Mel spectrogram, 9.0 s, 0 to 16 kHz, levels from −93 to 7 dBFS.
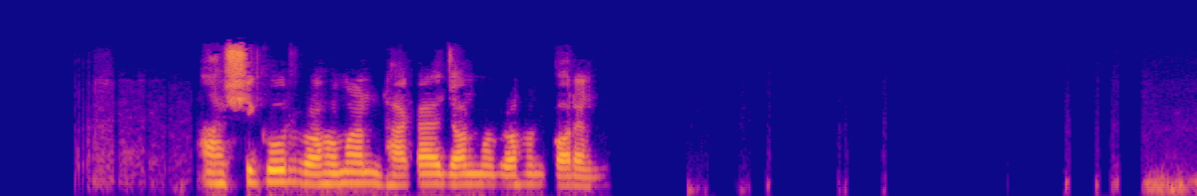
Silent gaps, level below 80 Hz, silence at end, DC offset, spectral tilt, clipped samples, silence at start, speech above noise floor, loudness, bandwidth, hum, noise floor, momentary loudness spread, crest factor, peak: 4.59-5.14 s, 5.36-5.50 s, 5.63-6.27 s, 6.37-6.55 s, 6.66-7.50 s, 7.56-8.20 s, 8.40-8.54 s; -50 dBFS; 0 s; under 0.1%; -4.5 dB/octave; under 0.1%; 1.5 s; 37 dB; -15 LUFS; 8 kHz; none; -51 dBFS; 10 LU; 18 dB; -2 dBFS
